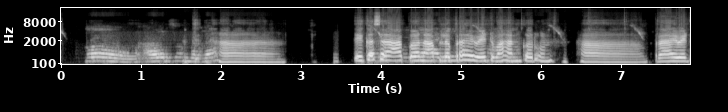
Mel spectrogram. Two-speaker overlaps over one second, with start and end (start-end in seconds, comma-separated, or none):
3.8-5.7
